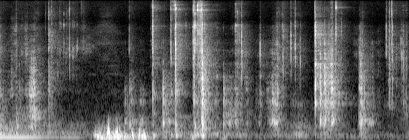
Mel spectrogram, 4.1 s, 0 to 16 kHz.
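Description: Key being turned in the lock cylinder of a Volkswagen Saveiro G6 tailgate handle assembly to test the mechanism: a soft knock about a second in, then a run of small sharp clicks as the cylinder, cam and spring-loaded parts move.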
